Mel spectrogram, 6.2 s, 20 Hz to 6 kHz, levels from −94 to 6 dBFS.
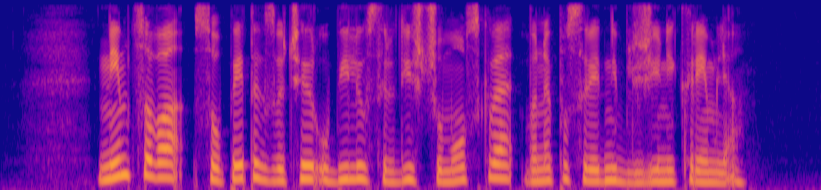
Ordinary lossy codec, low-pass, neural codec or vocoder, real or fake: none; 5.4 kHz; none; real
